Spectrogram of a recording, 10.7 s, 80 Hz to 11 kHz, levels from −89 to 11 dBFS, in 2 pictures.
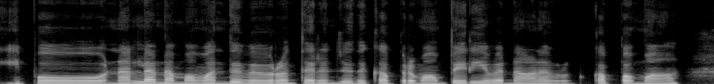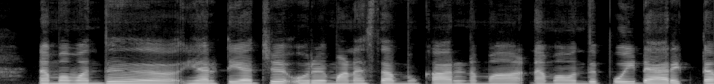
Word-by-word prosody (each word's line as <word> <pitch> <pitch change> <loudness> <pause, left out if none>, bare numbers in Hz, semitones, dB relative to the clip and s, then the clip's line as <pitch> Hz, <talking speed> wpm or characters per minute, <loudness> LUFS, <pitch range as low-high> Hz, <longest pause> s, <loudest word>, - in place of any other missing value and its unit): இப்போ 195 +1 -2 0.6
நல்லா 200 +4 +2
நம்ம 200 -2 -1 0.2
வந்து 190 +2 -2
விவரம் 205 +2 -1
தெரிஞ்சதுக்குப்புறமா 195 -1 -2 0.2
பெரியவர் 195 +1 -1
ஆனவர்க்கப்பரமா 185 0 -2 0.7
நம்ம 200 0 +3 0.2
வந்து 200 +3 0 0.6
யார்ட்டியாச்சு 210 +4 +1 0.2
ஒரு 195 0 +2 0.2
மனச்சிரமம் 190 0 0
காரணமா, 185 0 +1 0.2
நம்ம 180 +1 -2
வந்து 195 +3 -3
போய் 215 0 +1
டைரெக்ட் 200 +4 +2
ஆ - - +4
195 Hz, 105 wpm, -20 LUFS, 185-200 Hz, 0.7 s, ஆ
